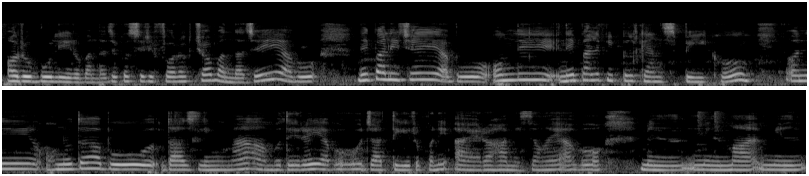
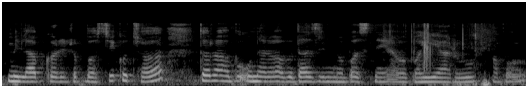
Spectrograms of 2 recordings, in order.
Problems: background sounds at intervals, background conversations at intervals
